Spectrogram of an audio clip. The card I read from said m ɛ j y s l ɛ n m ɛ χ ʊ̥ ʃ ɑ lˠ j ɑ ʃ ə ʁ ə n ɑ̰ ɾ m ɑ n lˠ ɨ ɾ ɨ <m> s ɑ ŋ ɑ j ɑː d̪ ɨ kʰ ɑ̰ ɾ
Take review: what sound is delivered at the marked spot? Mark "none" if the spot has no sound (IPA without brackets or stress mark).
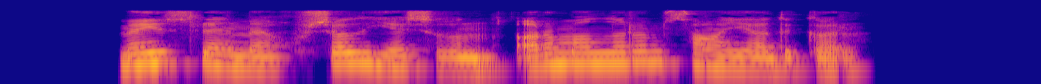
m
